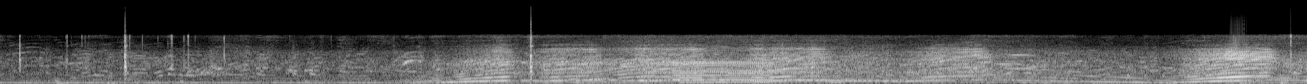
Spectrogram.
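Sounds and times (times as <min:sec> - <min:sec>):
car engine revving: 0:03.3 - 0:13.0.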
